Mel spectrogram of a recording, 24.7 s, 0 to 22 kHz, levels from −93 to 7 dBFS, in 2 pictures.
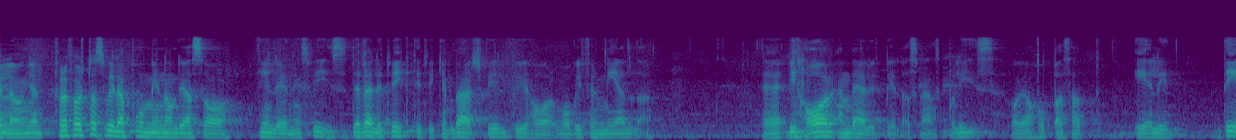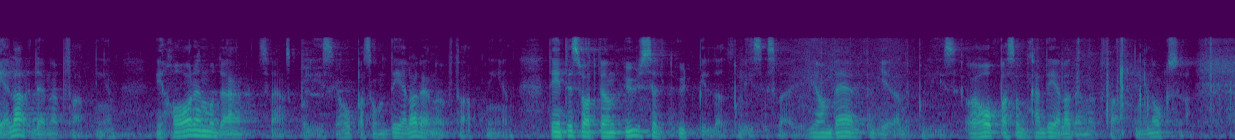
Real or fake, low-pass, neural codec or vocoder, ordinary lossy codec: real; 7.2 kHz; none; none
